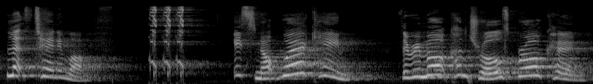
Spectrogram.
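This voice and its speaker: A woman's voice: extremely high pitch, very animated, slow pace, fairly bright tone, heavily acted. A young woman playing an anxious lab assistant in exaggerated children's theatre style, speaking through a headset mic. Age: young adult. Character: anxious young female lab assistant hiding a runaway robot. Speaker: performer in a children's stage show. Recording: echoey theatre hall, music behind.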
